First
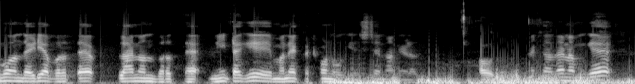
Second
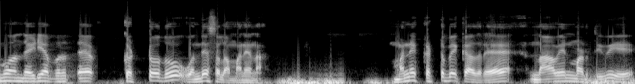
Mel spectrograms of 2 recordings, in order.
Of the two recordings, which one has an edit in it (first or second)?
second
